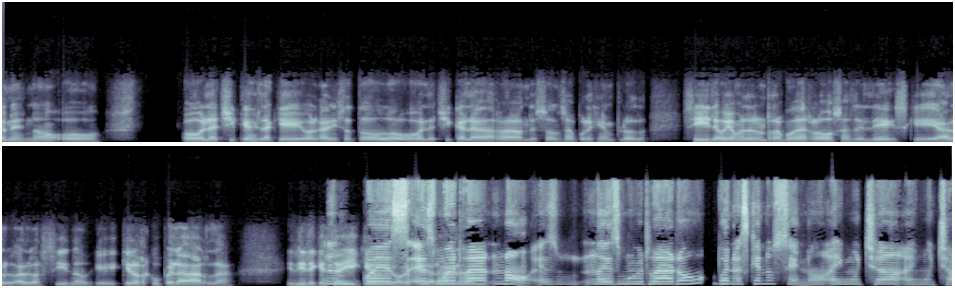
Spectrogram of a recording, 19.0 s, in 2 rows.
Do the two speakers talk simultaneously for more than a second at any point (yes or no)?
yes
